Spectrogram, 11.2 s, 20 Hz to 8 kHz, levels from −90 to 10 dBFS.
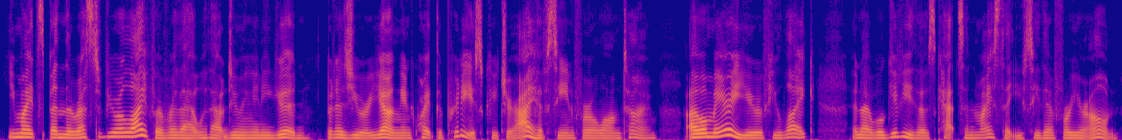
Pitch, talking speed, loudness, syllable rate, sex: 175 Hz, 290 wpm, -23 LUFS, 6.3 syllables/s, female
